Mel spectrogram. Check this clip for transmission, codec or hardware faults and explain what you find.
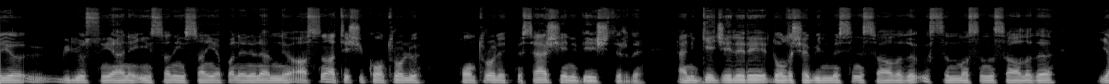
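No transmission, codec or hardware faults can be heard anywhere in the speech.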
